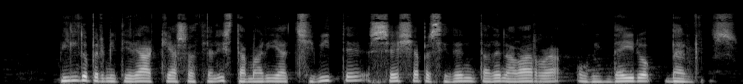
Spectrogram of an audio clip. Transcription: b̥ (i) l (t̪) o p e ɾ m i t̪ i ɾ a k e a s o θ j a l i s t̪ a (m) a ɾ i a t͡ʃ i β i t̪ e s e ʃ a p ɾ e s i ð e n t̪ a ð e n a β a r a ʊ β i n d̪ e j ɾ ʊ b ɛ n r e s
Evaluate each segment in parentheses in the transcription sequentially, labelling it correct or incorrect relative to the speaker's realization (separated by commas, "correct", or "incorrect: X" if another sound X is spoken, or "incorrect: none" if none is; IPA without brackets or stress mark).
correct, incorrect: d̪, correct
